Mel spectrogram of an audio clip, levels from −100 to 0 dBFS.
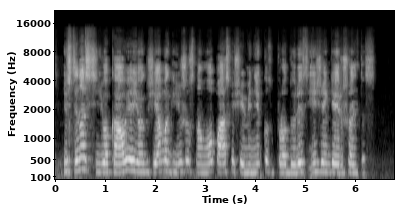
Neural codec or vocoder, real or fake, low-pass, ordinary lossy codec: none; real; 14.4 kHz; AAC, 48 kbps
